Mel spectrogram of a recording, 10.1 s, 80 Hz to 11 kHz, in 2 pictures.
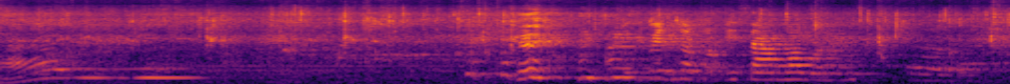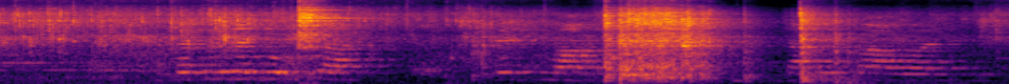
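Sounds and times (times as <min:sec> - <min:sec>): dishes and cutlery clattering: 0:06.3 - 0:09.4.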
